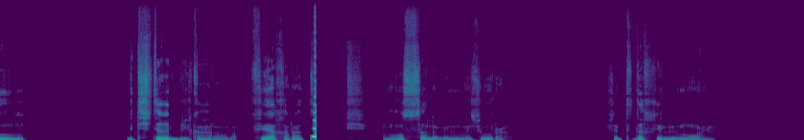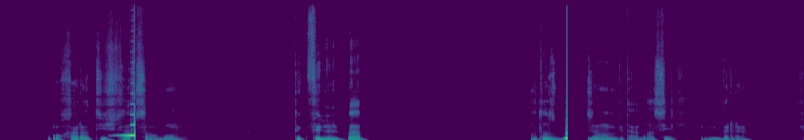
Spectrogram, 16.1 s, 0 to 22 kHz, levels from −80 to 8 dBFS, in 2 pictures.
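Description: A tone of around 700 Hz swells into a loud squeal and then drops to silence at 3.12 to 3.48 s, between "بتشتغل بي الكهرباء فيها" and "موصلا بي". It returns at 9.13 to 9.41 s, rising more slowly, and again at 13.68 to 13.93 s near 400 Hz, just before "بتاع الغسيل". This is an unstable filter: a recursive filter with bad coefficients runs away, clips and overflows, leaving gaps of 320 ms, 21 ms and 213 ms until it resets.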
